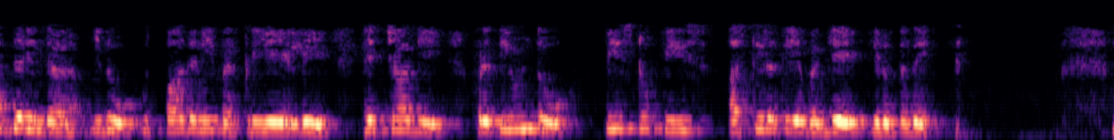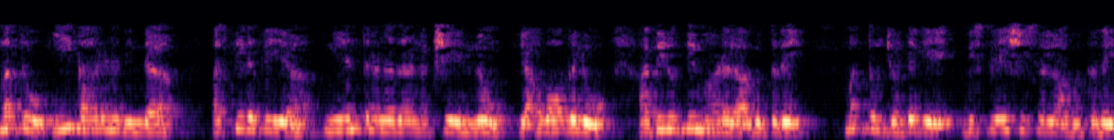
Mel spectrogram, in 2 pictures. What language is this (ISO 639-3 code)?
kan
